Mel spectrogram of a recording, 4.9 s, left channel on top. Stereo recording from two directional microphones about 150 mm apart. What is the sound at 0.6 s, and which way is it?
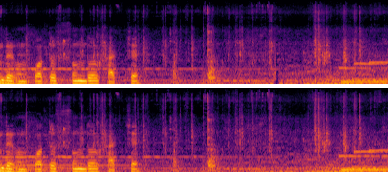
Speech, 20° right (ahead or behind).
